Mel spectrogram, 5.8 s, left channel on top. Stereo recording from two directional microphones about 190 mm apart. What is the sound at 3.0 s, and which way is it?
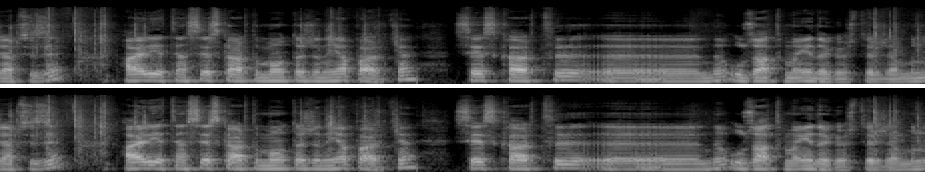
Speech, 30° right (ahead or behind).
